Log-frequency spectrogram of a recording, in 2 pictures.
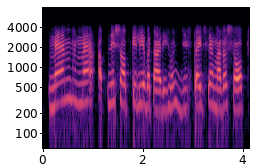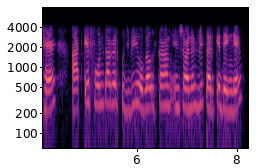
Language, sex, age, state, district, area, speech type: Hindi, female, 18-30, Uttar Pradesh, Sonbhadra, rural, conversation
